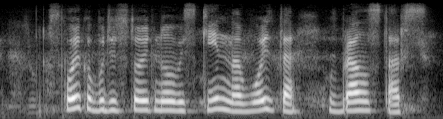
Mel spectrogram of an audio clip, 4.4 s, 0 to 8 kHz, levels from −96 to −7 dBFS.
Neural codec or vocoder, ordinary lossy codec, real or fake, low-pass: codec, 16 kHz in and 24 kHz out, 1 kbps, XY-Tokenizer; none; fake; 7.2 kHz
